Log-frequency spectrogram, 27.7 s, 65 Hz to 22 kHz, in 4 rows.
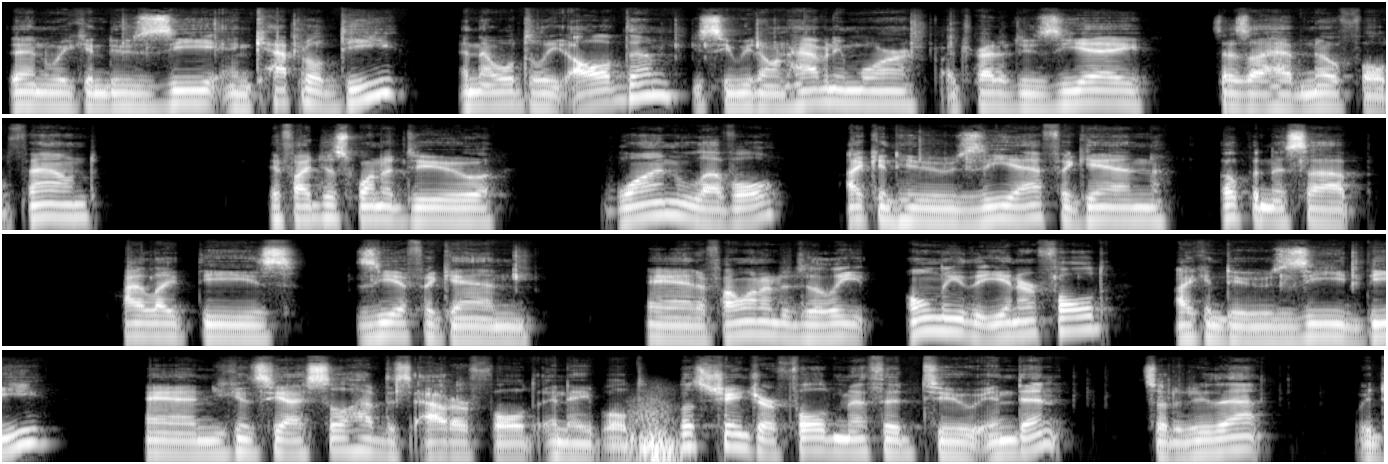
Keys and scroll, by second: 0.5 z, 1.4 shift+d, 3.0-4.9 typing, 7.5-8.8 typing, 11.2-16.3 typing, 19.0 j, 20.1 z, 20.5 d, 21.9-24.3 typing, 25.9-27.6 typing.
